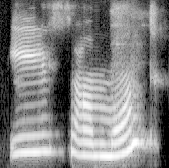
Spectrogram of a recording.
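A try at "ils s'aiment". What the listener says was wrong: Ils aiment. el sem, porque acuérdate que cuando se conjuga en tercera persona, la sílaba ENT no se pronuncia.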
